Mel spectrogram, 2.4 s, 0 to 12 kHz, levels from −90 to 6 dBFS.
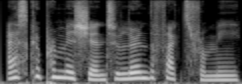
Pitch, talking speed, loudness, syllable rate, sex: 220 Hz, 225 wpm, -17 LUFS, 4.8 syllables/s, female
